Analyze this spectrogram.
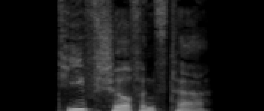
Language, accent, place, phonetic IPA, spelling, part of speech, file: German, Germany, Berlin, [ˈtiːfˌʃʏʁfn̩t͡stɐ], tiefschürfendster, adjective, De-tiefschürfendster.ogg
- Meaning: inflection of tiefschürfend: 1. strong/mixed nominative masculine singular superlative degree 2. strong genitive/dative feminine singular superlative degree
